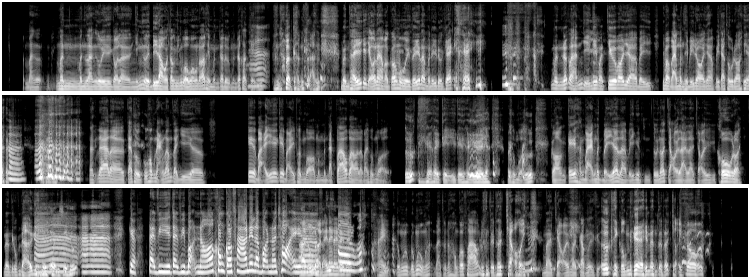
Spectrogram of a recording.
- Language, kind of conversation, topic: Vietnamese, podcast, Bạn có thể kể về một kỷ niệm tuổi thơ mà bạn không bao giờ quên không?
- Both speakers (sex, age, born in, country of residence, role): female, 20-24, Vietnam, Vietnam, host; male, 20-24, Vietnam, Vietnam, guest
- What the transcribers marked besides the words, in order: tapping; laughing while speaking: "rất là cẩn thận"; laugh; laughing while speaking: "ngay"; chuckle; laugh; laughing while speaking: "rồi nha"; distorted speech; laugh; other background noise; laughing while speaking: "nghe"; laughing while speaking: "Ừm"; laugh; laughing while speaking: "ghê hơn xíu"; laugh; laughing while speaking: "nên"; laughing while speaking: "Ừm"; laughing while speaking: "chọi"; laugh; laughing while speaking: "ghê nên tụi nó chọi khô"; laugh; giggle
